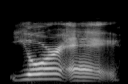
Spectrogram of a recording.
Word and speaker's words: Ouray: The local townspeople of Ouray, Colorado, say it Ouray or Year-A, while here on the building, we tend to pronounce it Your-A. Hey, Ouray, you know what I say?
